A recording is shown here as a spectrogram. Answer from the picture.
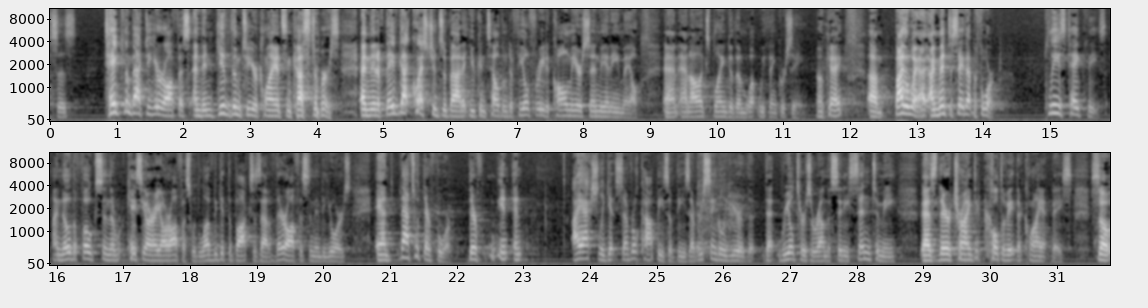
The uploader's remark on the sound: Recorded from the KCRAR Residential Housing Forecast event.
